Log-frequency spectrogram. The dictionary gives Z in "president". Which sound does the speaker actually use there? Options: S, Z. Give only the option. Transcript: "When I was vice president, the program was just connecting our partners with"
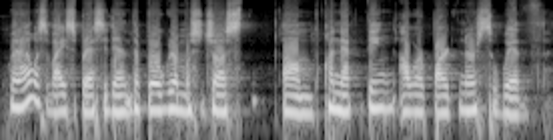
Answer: S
